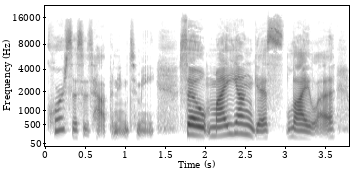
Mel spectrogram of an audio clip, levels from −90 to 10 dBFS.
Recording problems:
thin; very; fading below 350 Hz

